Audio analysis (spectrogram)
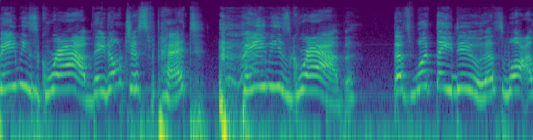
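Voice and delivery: fired-up, heated, insistent outburst. Defending their baby to the other person mid-argument, the speaker is yelling. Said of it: "What are you yelling about?".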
